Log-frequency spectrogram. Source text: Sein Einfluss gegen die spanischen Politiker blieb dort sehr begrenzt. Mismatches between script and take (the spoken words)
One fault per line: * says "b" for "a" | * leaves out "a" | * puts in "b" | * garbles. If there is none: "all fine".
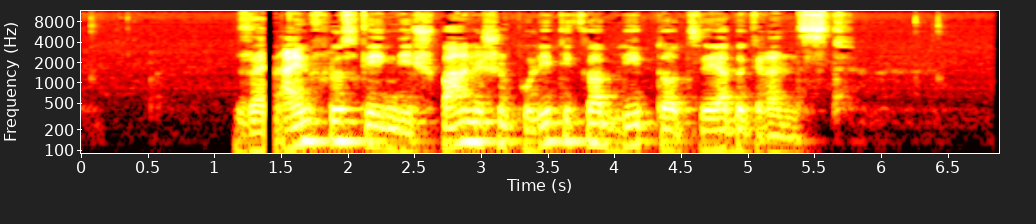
all fine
